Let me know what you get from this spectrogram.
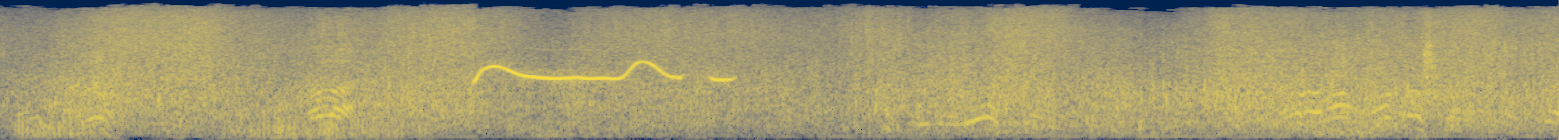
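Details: Wild dolphins behind Ilha Anchieta near Ubatuba, Brazil, produce a single wavering whistle with two upward sweeps and a short trailing note, nearly buried in heavy wind, surf and boat noise, with voices faintly present.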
